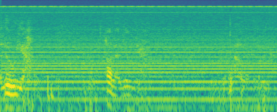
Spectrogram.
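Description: Near silence: a steady low electrical mains hum, with a few faint voices in the background.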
